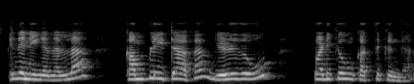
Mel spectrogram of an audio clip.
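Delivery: ordinary delivery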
